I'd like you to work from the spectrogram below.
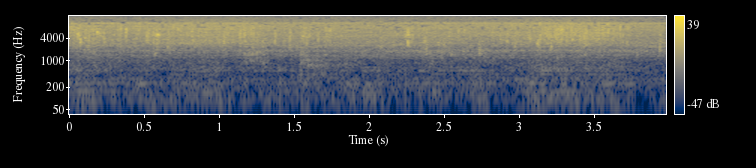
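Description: A faucet streams water onto foam filter pads from a Fluval FX6 canister filter, a continuous splashing rush at a sink, fairly loud and unbroken, with no voices.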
